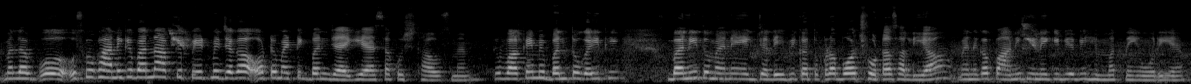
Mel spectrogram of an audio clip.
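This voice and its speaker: A young woman with a fairly high voice chats to camera in a loose, storytelling way, sounding tired and sleepy. Faint noise hums behind her. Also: steady tone, normal speed. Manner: chatty storytelling, quoting relatives. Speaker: vlogger. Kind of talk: casual chat to camera.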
